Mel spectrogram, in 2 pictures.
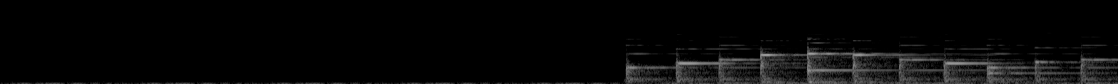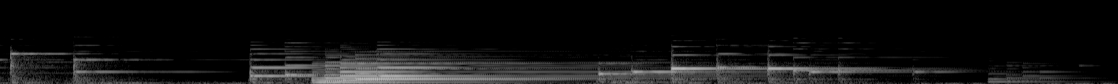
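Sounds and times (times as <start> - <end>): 
Christmas piano cover: 6.3 - 22.3.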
